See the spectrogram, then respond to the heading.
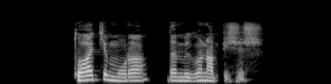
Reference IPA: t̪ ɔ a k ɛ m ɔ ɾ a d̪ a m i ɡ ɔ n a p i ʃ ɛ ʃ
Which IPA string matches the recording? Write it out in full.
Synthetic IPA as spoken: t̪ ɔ a c ɛ m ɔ ɾ a d̪ a m i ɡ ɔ n a p i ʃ ɛ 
